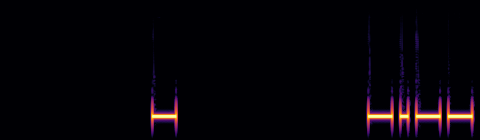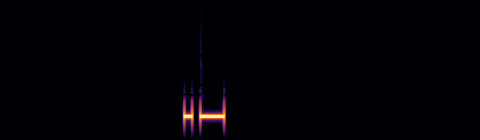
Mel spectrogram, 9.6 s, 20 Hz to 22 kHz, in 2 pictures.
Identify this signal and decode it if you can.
Morse code, heard as a keyed tone, about 15 wpm, spaced as for 4 wpm, 700 Hz. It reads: TYA
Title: USA Call Signs - 6 Characters - 8x Character Spacing - 15wpm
